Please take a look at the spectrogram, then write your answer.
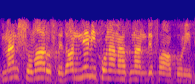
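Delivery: ordinary delivery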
